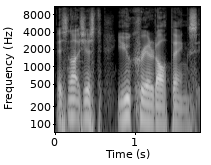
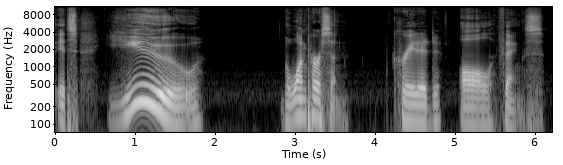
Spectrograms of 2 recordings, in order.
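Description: First: Said in the usual way. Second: "you" punched loud, then "created all things" slowed way down; stress on you. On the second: Shown as a demonstration. Teacher insisting one person made everything, heavy "you". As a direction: hit "you" hard and let the rest crawl.

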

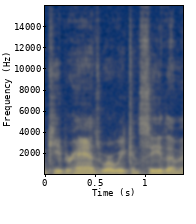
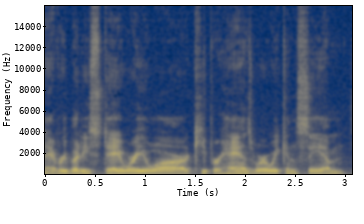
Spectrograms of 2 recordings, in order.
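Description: First: Said in the usual way. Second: Raised, quick officer's order; retold urgent police order; police command. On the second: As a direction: call it out louder and higher, like police taking control.

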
